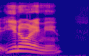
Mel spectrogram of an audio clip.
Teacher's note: With my voice rising, I'm genuinely asking, do you understand my point? · If you say, you know what I mean, as a question, with a rising intonation, your voice goes up at the end, like a question mark. Now you are asking.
